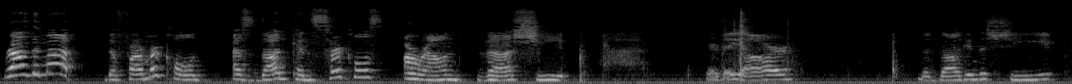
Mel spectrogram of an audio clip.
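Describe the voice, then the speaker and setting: A woman reading a picture book aloud to children in an expressive, dramatic way, pausing to chat to young listeners. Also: medium pitch, a little hiss or hum, poor audio. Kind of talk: animated children's read-aloud.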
